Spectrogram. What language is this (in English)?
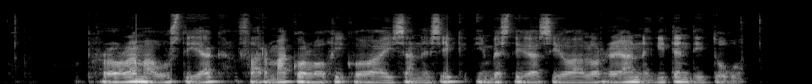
Basque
